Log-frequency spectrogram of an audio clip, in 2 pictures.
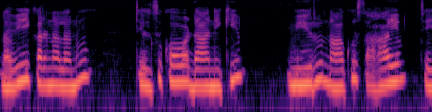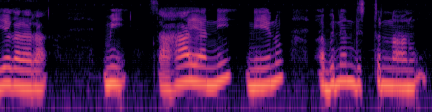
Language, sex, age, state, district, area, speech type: Telugu, female, 30-45, Andhra Pradesh, Krishna, rural, read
